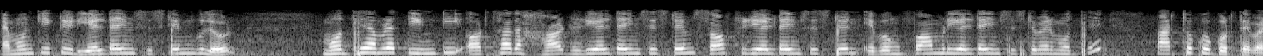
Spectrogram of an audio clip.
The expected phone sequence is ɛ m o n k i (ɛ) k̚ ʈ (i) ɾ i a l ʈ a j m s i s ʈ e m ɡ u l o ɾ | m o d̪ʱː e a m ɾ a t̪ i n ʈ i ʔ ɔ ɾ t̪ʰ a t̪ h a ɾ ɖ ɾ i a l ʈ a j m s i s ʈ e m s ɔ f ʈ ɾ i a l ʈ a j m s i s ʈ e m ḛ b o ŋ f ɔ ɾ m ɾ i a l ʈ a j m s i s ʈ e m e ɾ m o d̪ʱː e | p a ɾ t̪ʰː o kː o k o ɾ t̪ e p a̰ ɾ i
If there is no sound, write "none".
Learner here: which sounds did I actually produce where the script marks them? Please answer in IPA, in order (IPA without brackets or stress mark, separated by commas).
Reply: e, i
